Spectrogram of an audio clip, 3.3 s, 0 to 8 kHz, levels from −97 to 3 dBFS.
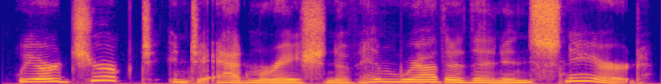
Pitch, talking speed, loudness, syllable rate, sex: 210 Hz, 180 wpm, -17 LUFS, 6.1 syllables/s, female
